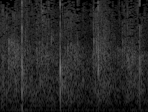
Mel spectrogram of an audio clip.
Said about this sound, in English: Good to have … with us. And give them a round of applause, if you would, for being here.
